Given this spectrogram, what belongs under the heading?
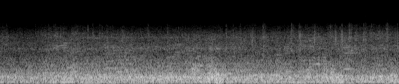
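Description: A Vande Bharat Express train running at speed, heard from inside the carriage as a loud, steady roar and rumble that continues unbroken throughout.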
